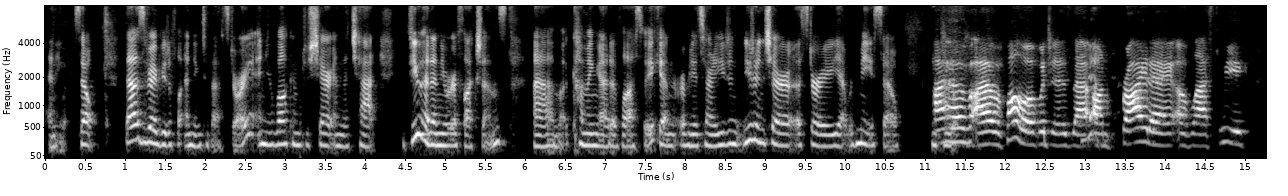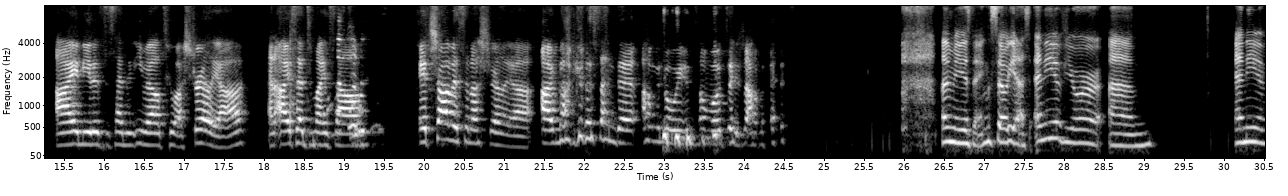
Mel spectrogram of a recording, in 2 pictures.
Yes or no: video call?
yes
